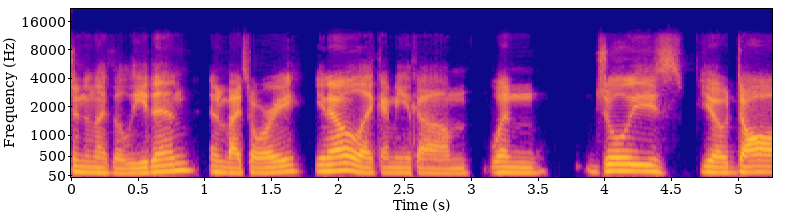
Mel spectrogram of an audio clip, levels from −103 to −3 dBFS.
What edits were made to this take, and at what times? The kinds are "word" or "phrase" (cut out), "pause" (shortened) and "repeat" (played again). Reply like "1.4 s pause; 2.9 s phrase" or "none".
1.3 s phrase; 2.5 s word; 3.0 s pause

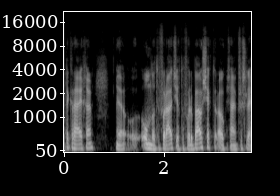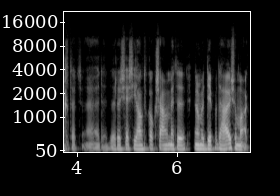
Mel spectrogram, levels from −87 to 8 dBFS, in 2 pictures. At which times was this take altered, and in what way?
3.2 s word; 6.2 s pause

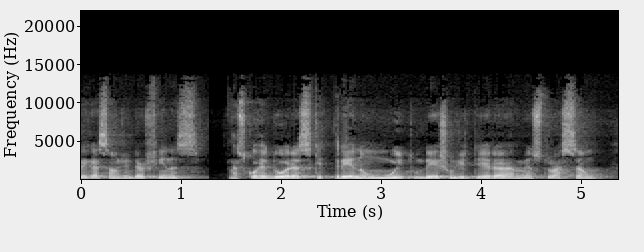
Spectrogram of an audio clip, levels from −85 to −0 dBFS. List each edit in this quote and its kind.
1.3 s pause

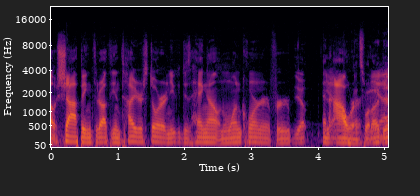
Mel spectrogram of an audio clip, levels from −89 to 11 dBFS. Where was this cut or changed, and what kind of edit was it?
none

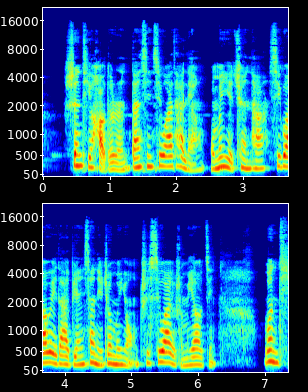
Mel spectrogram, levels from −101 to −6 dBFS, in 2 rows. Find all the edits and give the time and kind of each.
none

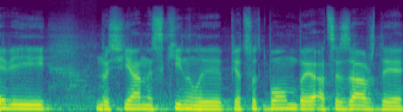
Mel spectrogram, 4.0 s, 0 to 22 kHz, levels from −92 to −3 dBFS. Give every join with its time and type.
1.0 s word; 2.6 s word

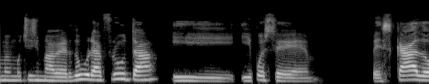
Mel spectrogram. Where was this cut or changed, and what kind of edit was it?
1.0 s word; 1.7 s pause; 2.5 s word

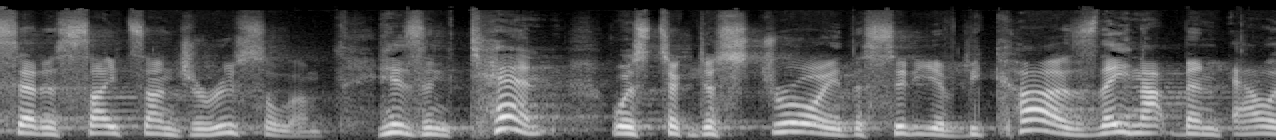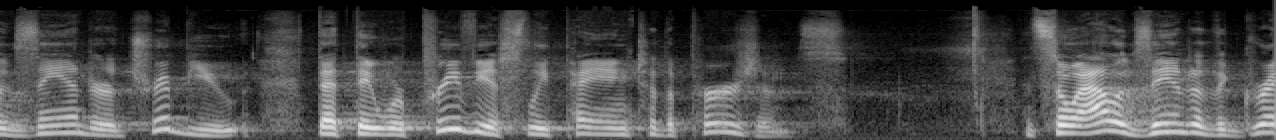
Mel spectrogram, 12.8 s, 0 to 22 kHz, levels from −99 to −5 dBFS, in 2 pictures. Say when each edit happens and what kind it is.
1.9 s word; 3.4 s word; 4.8 s word; 5.6 s word; 6.1 s word; 7.0 s word

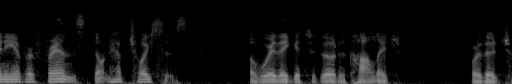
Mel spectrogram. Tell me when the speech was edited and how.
none

